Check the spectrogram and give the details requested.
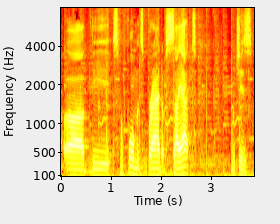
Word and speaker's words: SEAT: Cupra is uh uh the performance brand of sayat which is spelled seat s-e-a-t um which is actually owned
